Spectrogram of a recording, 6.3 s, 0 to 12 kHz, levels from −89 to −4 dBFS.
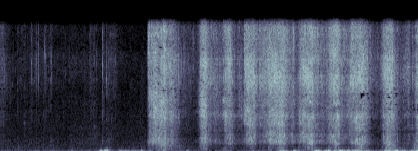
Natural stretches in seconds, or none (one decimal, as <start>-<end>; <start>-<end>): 0.0-3.1; 5.4-6.3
